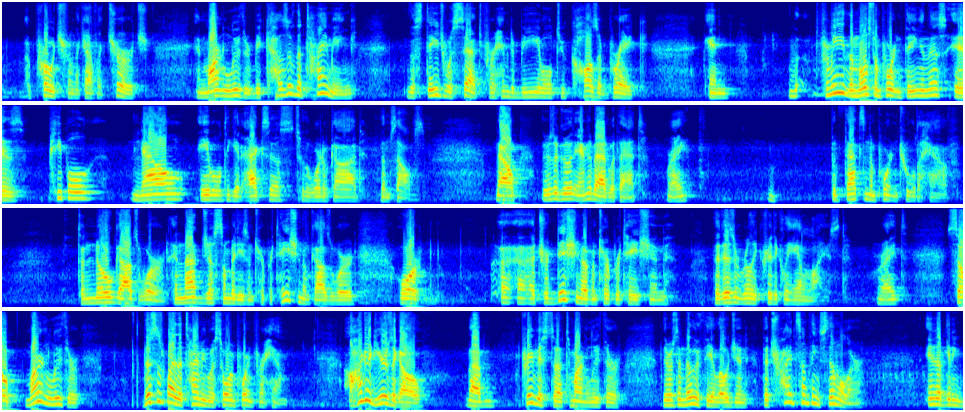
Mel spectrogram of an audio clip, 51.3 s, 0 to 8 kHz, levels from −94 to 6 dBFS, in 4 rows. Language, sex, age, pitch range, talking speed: English, male, 40-59, 125-170 Hz, 145 wpm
